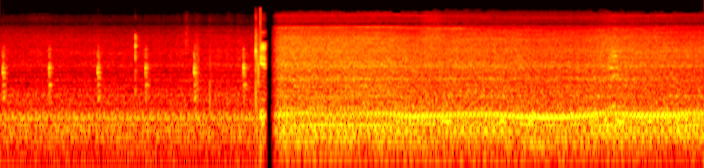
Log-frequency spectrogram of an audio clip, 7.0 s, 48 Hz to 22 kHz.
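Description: Peterbilt 389 car-hauler truck engine idling with a regular ticking about twice a second, like a turn-signal flasher. About two and a half seconds in, the sound cuts to the truck driving, with louder, steady engine and road noise.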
